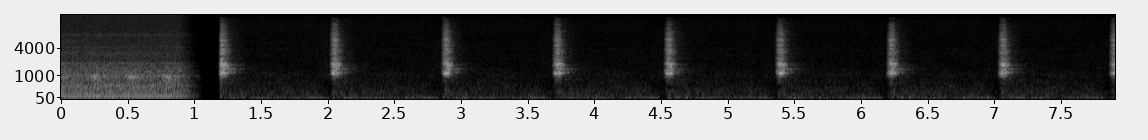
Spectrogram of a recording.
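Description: Clock ticking steadily, one sharp tick a little under every second, after a low hum and room noise that cut off suddenly about a second in.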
